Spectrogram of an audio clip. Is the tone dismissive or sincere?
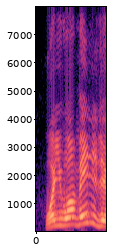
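dismissive. It sounds dismissive and exasperated. Nothing can be done to help. "we might say it like this. ... I can't do nothing about it"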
